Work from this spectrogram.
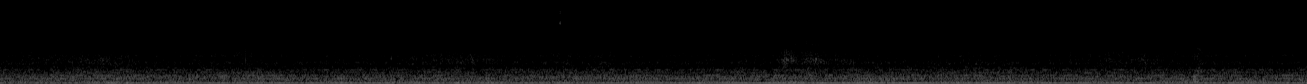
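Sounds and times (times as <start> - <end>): low room hum: 0.0 - 13.0
yarn needle scratching through yarn: 3.6 - 5.3, 7.0 - 8.7, 10.7 - 12.2.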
